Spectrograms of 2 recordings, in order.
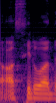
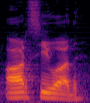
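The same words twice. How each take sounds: First: Said in the usual way. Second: आरसीवाद said as aar-see-vaad, r before s; आरसीवाद with the r moved before the s; wrong spelling said. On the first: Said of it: "ये बन गया आरसीवाद". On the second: Shown as a demonstration. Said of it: "आशीर्वाद नहीं बना है". (आरसीवाद को र पहले बोलकर, गलत उच्चारण)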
